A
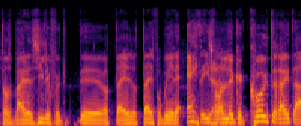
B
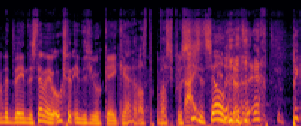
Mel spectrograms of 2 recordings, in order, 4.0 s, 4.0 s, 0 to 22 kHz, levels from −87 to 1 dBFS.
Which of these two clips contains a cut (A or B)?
B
